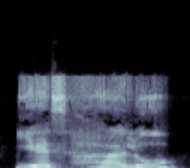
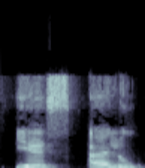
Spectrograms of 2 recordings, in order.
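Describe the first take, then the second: First: The middle consonant is a breathy h. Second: The middle consonant is a glottal stop. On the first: The speaker calls it wrong. "It is not yes halu ... the hamza will be replaced with this ha" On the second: The speaker calls it right. "this is yes alu"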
